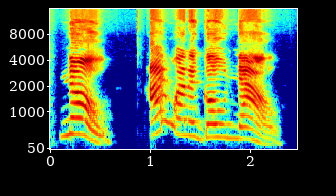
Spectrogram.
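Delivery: put-on high, stubborn child's whine; whiny little sister. A narrator's reading. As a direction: whine it like a sulky little girl.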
